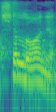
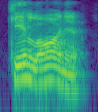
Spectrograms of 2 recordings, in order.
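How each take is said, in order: First: The word begins with an sh sound. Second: The word begins with a k sound. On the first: The speaker calls it wrong. "Pelo amor de Deus, não fala xelônia" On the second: The speaker calls it right. "qualquer som com C H é som de K"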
